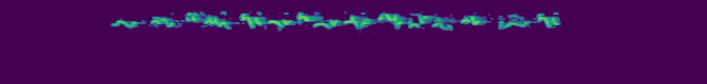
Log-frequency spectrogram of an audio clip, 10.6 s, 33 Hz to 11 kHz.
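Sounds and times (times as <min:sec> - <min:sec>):
rose-breasted grosbeak warbling song: 0:01.7 - 0:08.4.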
